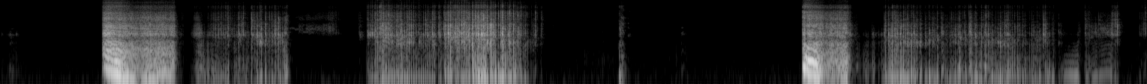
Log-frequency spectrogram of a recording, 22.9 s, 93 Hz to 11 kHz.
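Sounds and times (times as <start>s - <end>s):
farts: 2.0s - 11.0s, 16.0s - 22.9s.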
